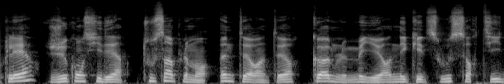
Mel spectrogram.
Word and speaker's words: Hunter x Hunter: reprendre la critique de hunter hunter alors déjà on dit en tas donc en fait le x ne se prononcent pas mais voilà avec ma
